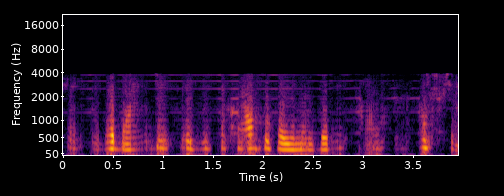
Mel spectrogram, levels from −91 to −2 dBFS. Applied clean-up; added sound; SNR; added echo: neural separator model SepFormer WHAM!.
